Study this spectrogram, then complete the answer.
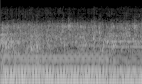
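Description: Fountain water splashing and trickling into a stone basin in a radio drama, a steady soft pour under a low hum, brief and continuous.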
